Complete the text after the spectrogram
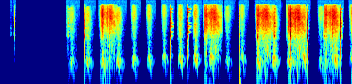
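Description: A pickaxe chips at stone and dirt in quick, repeated knocks.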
